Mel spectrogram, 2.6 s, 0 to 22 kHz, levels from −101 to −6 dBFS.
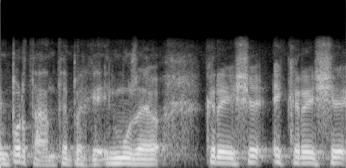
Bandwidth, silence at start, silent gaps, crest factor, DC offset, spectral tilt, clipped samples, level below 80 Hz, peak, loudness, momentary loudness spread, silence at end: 8.4 kHz; 0 s; none; 14 dB; under 0.1%; -6.5 dB/octave; under 0.1%; -60 dBFS; -6 dBFS; -22 LUFS; 6 LU; 0 s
